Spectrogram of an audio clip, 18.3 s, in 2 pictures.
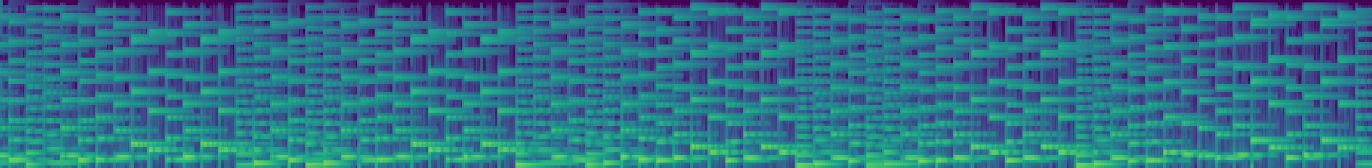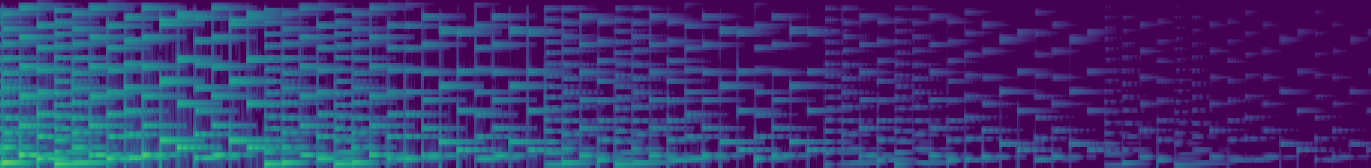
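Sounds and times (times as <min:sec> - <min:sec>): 
start demo main background music: 0:00.0 - 0:10.3.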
